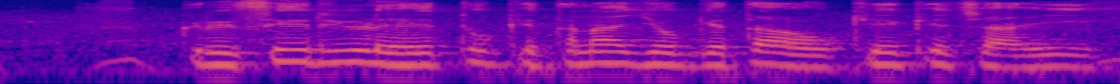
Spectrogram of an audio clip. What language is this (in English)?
Bhojpuri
